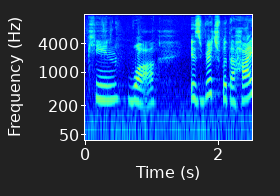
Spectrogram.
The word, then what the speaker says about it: quinoa: spelled q u i n o a and pronounced kinwa is Rich with a high quality protein as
